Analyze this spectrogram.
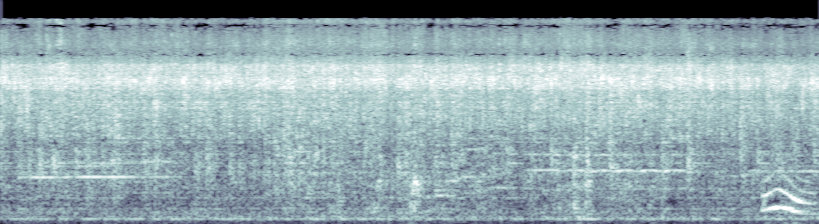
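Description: A knife cuts through crispy fried batter on a wooden board.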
